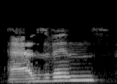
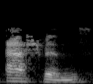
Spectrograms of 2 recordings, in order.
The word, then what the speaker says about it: Ashvins: It is spelled Asvins, so people might think it's pronounced Asvins, but there's an invisible H in there. It is pronounced Ashvins.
